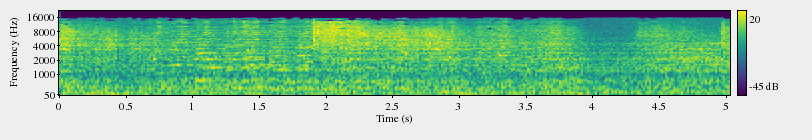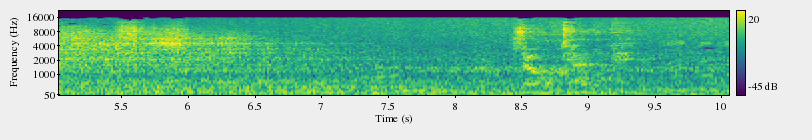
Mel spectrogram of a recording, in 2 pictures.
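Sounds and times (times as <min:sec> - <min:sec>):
low rumble over loudspeakers: 0:00.0 - 0:10.0.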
